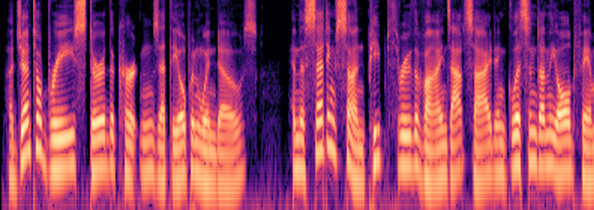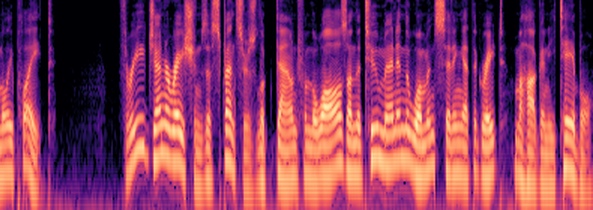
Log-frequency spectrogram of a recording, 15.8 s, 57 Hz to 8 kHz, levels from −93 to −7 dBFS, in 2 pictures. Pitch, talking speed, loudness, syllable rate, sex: 140 Hz, 180 wpm, -18 LUFS, 5.3 syllables/s, male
